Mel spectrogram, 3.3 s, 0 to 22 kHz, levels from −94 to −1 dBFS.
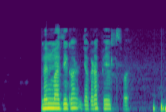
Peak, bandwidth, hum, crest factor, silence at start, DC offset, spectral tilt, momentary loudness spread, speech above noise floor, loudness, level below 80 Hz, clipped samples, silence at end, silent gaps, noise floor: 0 dBFS; 8 kHz; none; 18 dB; 0.8 s; under 0.1%; -7.5 dB/octave; 20 LU; 69 dB; -16 LUFS; -46 dBFS; under 0.1%; 0 s; none; -85 dBFS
